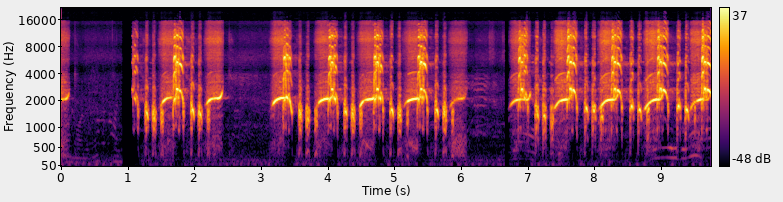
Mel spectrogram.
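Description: A grey francolin calls in three loud bursts, each a quick run of harsh notes and ringing upslurred whistles repeated about twice a second.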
